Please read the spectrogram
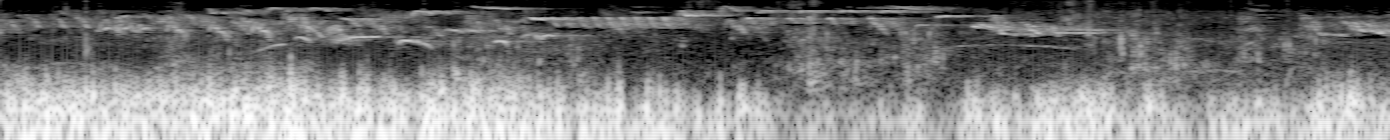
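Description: A chorus of many wetland songbirds chirping, trilling and whistling. Underneath runs a low rumble, heaviest for the first few seconds and easing after about four seconds.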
